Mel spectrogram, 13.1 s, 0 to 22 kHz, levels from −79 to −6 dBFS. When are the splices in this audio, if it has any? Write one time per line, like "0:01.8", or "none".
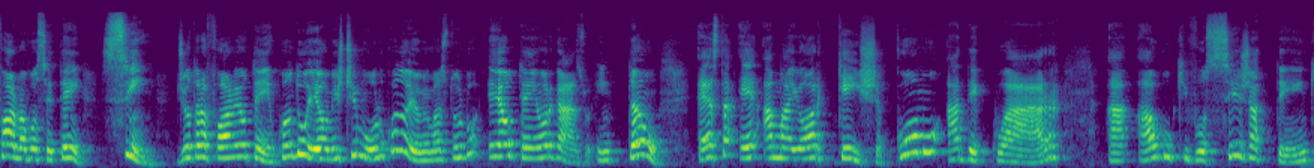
none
